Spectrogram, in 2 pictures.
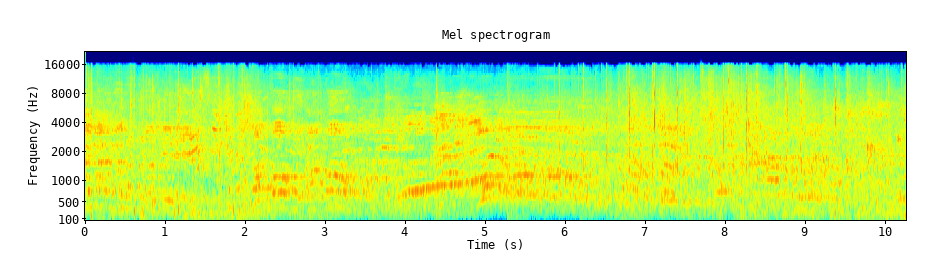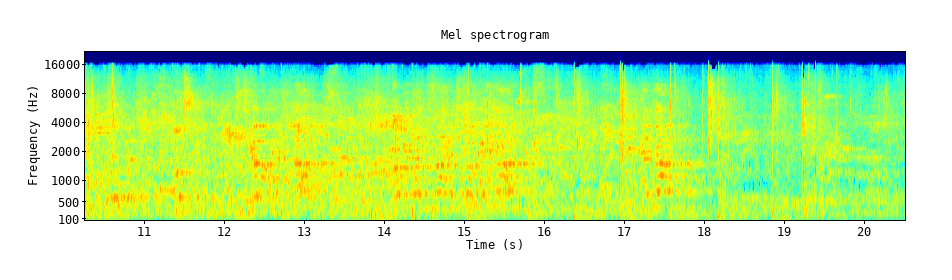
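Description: Sneakers squeak and patter on a gym floor.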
